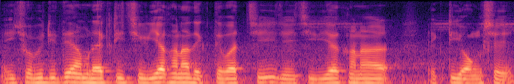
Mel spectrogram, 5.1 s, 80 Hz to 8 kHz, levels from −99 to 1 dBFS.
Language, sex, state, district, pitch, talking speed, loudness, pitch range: Bengali, male, West Bengal, Jhargram, 110 Hz, 130 wpm, -18 LUFS, 105-115 Hz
